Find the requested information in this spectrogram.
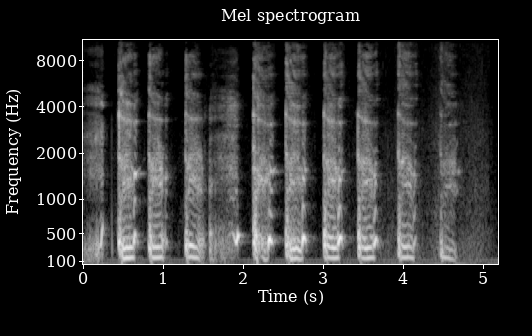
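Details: A rapid coughing fit of about ten short, voiced coughs in five seconds, each a sharp burst.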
